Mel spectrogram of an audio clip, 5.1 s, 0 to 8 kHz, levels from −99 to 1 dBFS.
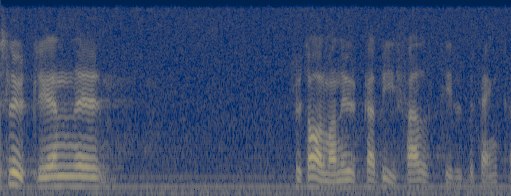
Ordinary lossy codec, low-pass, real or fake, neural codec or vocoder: Opus, 24 kbps; 7.2 kHz; real; none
